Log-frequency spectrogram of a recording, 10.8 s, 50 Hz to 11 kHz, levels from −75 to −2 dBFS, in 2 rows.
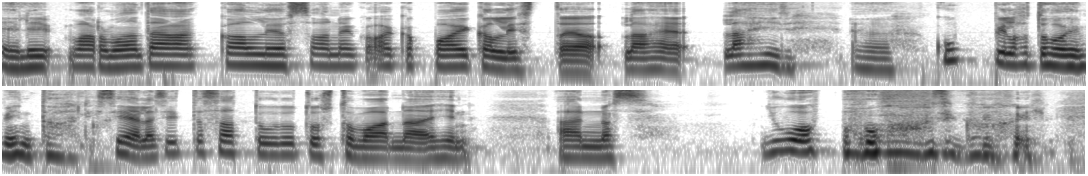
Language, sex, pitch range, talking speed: Finnish, female, 150-195 Hz, 105 wpm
